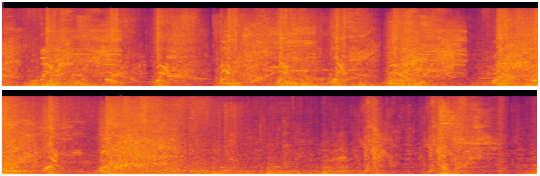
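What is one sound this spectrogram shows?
Heavy blows thud and crash in a game fight.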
